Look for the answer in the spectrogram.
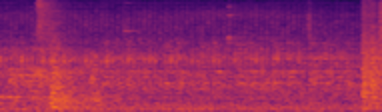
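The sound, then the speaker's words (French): A car body's sheet metal crumples under the claw of a mechanical arm, the compacted roof squealing, doors twisting and windshield bending, with harsh metallic crunching bursts near the start and again at the end over a steady machine engine drone. “La tôle se froisse sous la pince d'un bras mécanique.”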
